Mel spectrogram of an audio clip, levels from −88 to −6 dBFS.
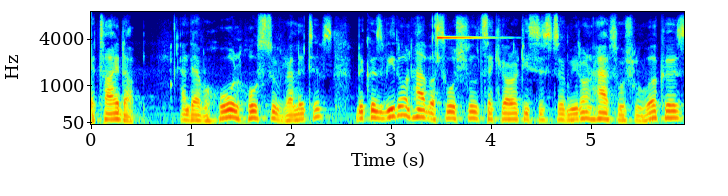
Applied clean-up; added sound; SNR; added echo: none; Bicycle bell; 3 dB; none.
